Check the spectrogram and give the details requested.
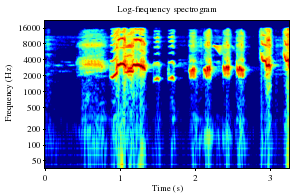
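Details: Orange-headed thrush, a kept songbird, singing calmly; a soft note, a loud slurred whistle, then a string of short whistled notes about every quarter second, ending with falling whistles.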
